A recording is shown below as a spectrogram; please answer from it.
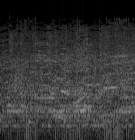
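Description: A conference audience responding with overlapping voices, murmuring and calling out indistinctly with no single clear speaker.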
